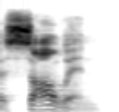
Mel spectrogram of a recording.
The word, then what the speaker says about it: Samhain: It's weird that he names the character Sam because that's how it's spelled, but it's pronounced Samhain, which is how she pronounces it in the movie.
